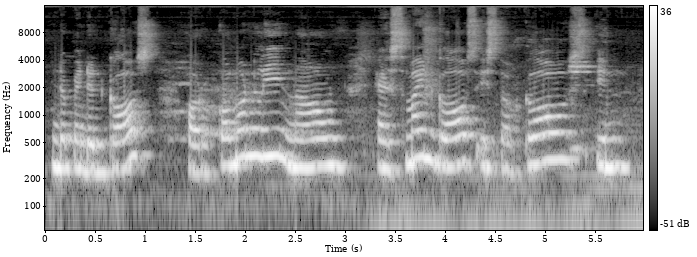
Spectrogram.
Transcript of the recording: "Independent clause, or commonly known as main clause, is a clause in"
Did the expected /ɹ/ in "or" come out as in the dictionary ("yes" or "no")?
yes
